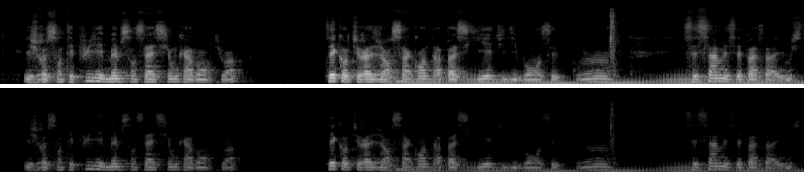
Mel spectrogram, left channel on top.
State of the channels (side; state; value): right; quieter; 14.9 dB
